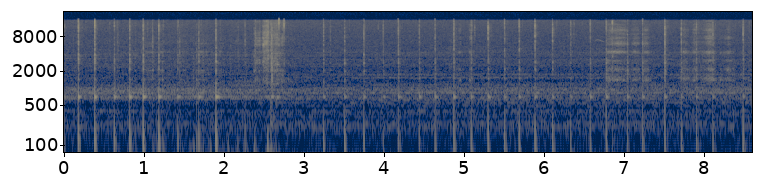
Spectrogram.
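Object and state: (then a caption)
Wooden framed board. Fingertips tap and scratch the flat face of a dark brown framed panel with a wooden border, held close to the microphone. About 30 short, dry, hollow knocks come in a steady rhythm, each dying away almost at once. Brief bursts of bright scratching noise appear around the third and seventh seconds.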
